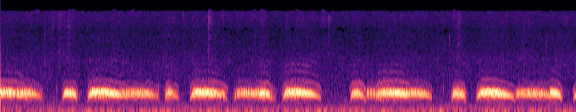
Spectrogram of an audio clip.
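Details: Spotted dove, a wild-caught bird, giving Sấm Thổ style coos. Dense runs of deep, hollow notes mix brief clipped coos with longer rounded ones in a quick, nearly continuous sequence.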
